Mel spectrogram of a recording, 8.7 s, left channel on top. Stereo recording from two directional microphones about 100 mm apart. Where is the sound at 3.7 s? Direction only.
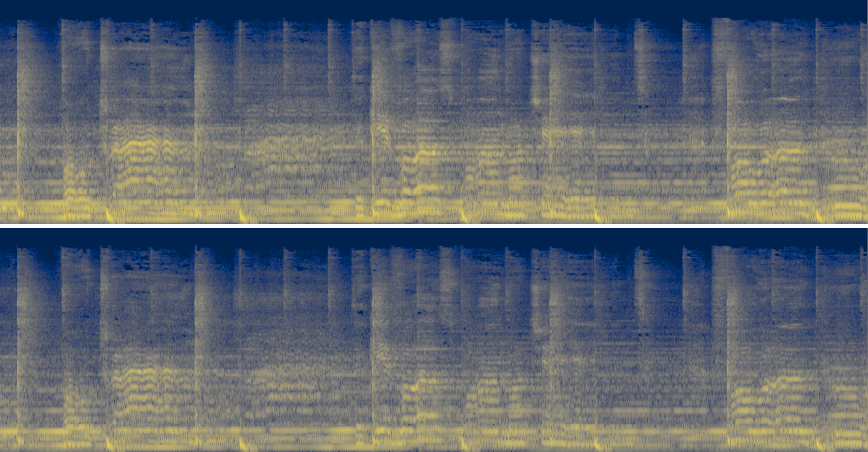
20° left (ahead or behind).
